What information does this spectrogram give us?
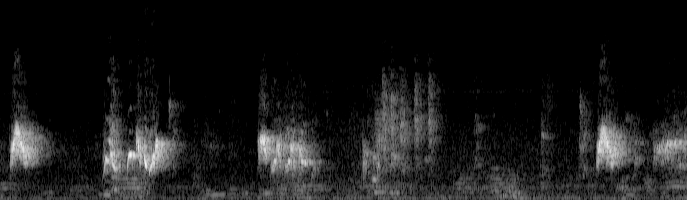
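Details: Caged red-whiskered bulbul from Vietnam in rapid song, delivering loud bubbling warbled phrases roughly every one to two seconds, separated by brief quiet pauses with soft lower murmurs between them.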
